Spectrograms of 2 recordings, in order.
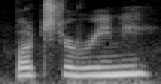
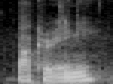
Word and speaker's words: Boccherini: Boccherini? Boccherini.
